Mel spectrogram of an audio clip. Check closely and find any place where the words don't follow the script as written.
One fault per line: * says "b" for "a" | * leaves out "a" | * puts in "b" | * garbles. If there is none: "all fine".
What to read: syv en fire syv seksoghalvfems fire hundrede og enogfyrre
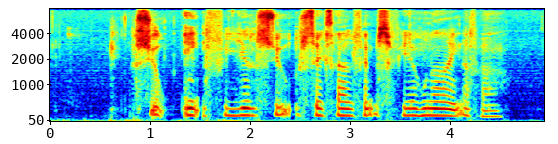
all fine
